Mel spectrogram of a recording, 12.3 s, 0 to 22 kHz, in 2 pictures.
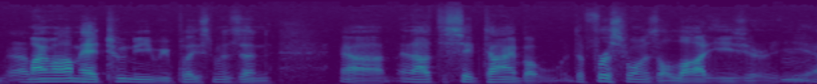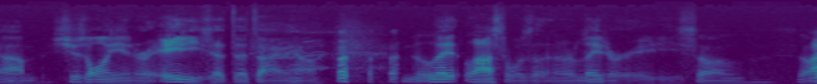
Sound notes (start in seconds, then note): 8.1 laughs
